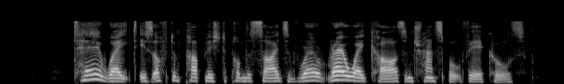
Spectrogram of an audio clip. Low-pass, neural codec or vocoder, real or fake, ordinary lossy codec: none; none; real; none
